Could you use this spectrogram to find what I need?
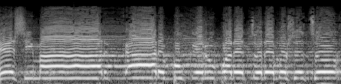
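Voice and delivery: high, loud, rebuking cry.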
